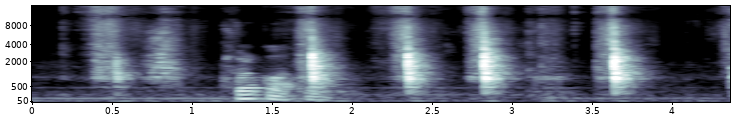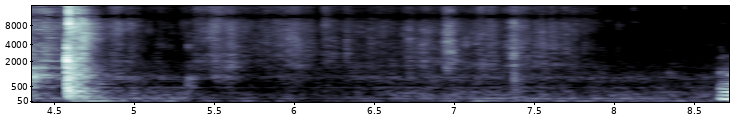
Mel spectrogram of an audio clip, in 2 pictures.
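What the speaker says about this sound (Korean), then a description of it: "약간은 뭐 손톱 크기 정도, 손마디 크기 정도로 썰어 주시면" A knife chops ingredients into nail-sized pieces on a board during a cookie and pie baking class, sounding as seven or eight crisp, evenly spaced strokes that then stop. A voice speaks briefly near the end.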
